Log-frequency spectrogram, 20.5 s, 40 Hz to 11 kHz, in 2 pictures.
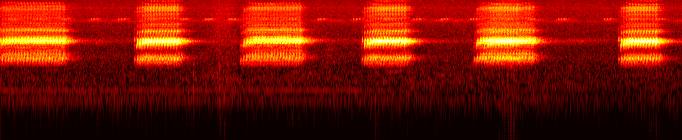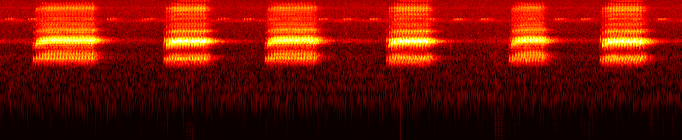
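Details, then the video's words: Nightly chorus of tree frogs around a house, starting about 7 PM: rasping, nasal croaks delivered in a steady series about every one and a half seconds, twelve bursts in quick succession, loud and close. "Tree Frog Noises"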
